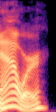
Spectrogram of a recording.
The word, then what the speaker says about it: hour: An hour, an heir, an honor. We use an because the h is silent.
